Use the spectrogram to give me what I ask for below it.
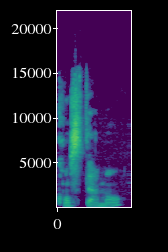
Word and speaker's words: constamment: You're going to hear a short A, d'accord? Constamment, constant, constamment.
